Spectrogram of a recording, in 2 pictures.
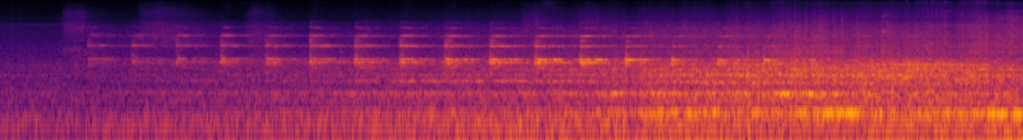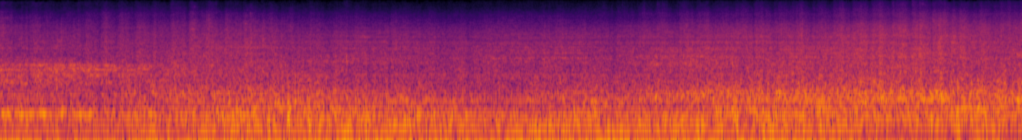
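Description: A freight train approaching and passing. A bell rings in steady strokes, about one and a half a second, for the first ten seconds or so as the lead diesel locomotive draws near. Its engine is loudest near the middle, then the freight cars roll by with their wheels clattering.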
